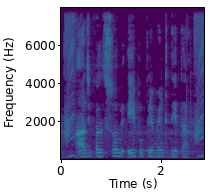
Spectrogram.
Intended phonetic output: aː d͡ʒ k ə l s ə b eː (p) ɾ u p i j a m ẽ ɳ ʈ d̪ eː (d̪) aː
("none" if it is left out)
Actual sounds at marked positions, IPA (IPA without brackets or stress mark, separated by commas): p, t̪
